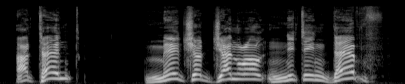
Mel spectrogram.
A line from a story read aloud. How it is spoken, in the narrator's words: the Lucifer called out in his thick Iskian accent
